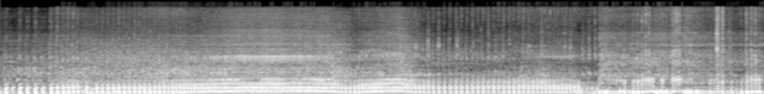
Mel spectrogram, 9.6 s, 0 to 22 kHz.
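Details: 2006 Polaris Outlaw 525 quad after carb clean, outdoor run with gauge at 96°F; steady single-cylinder thump with even firing and brief rev rise, lots of power. Owner suspects weak battery only. Normal running.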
